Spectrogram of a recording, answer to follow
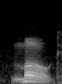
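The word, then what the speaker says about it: Mohg: interpretation moog okay yeah cause it's like you would pronounce o like o h you pronounce o so if you put an m in front of it and a g behind it's still moog moog be wary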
